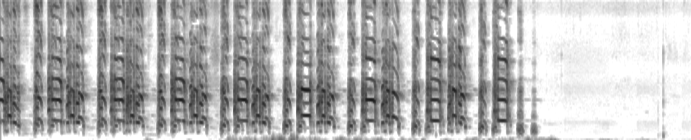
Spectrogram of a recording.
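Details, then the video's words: Francolin (teetar) giving a rapid, dense run of harsh, squawking high notes, many strokes per second, then stopping abruptly, with low rumbling noise mixed in the middle. "teeter bird playing, teeter ki awaz, teetar bird ki awaaz"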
